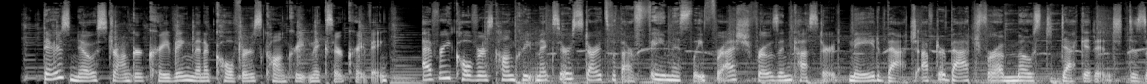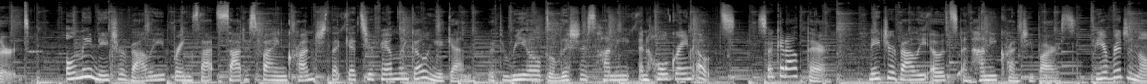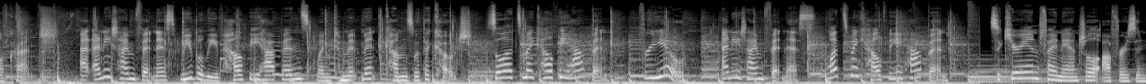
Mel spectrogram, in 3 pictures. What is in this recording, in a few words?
Commercial; Demo 60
